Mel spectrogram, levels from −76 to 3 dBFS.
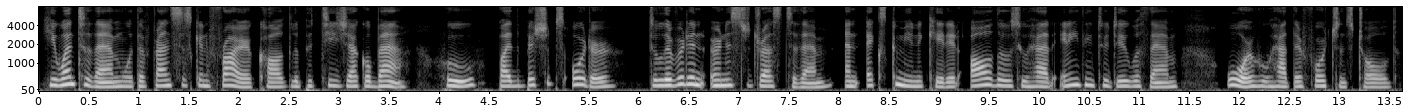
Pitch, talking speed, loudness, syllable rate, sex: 185 Hz, 175 wpm, -19 LUFS, 5.3 syllables/s, female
